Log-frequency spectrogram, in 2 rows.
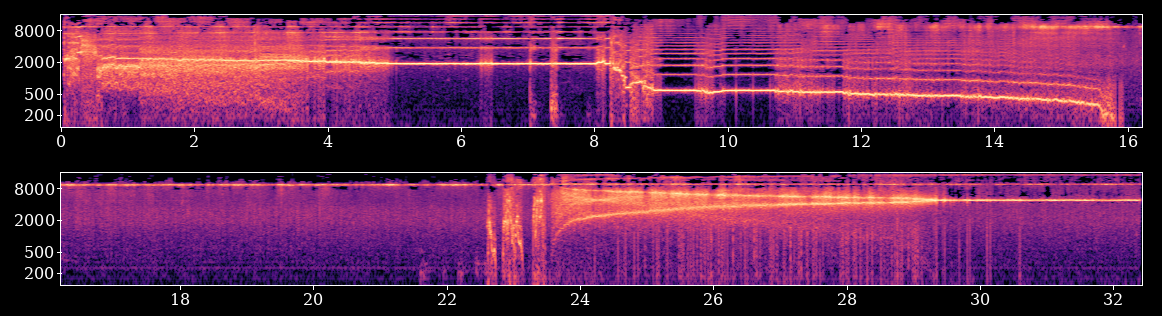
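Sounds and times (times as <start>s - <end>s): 
jammer noise: 0.1s - 16.4s, 21.6s - 32.2s.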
